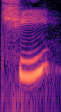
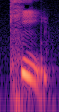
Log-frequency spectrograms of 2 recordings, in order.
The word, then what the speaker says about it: chi: who he pay attention it's not Chi it's key okay when quando quando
